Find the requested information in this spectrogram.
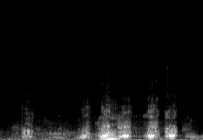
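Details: Colony of sea lions: a few loud, short, rasping barks and a low groaning call, spaced unevenly over about four seconds, over a steady low hum.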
